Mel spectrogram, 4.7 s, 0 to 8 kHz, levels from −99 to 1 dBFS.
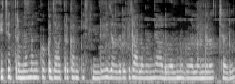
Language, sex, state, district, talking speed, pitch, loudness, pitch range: Telugu, female, Andhra Pradesh, Visakhapatnam, 155 wpm, 235 Hz, -17 LUFS, 225-250 Hz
